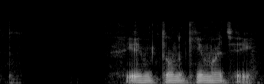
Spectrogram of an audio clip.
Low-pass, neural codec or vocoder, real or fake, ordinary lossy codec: none; codec, 16 kHz, 4.8 kbps, FACodec; fake; none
